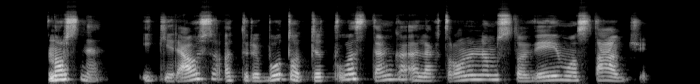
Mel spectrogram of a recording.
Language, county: Lithuanian, Kaunas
